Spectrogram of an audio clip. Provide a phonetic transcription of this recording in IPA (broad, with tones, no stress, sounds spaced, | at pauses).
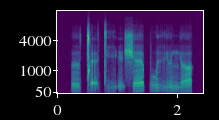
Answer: ɘ˨˩ ǀ ɛ̰˩˧ tʲ rʲ ḛ˩˧ ʃ ɛ˧˥ p u˧˥ rʲ ɘ˩˧ nʲ ɐ˩˧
